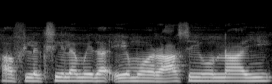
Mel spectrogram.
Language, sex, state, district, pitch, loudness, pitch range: Telugu, male, Telangana, Mahabubabad, 160 Hz, -16 LUFS, 155-165 Hz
